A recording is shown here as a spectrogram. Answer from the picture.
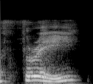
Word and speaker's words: three: you fixed that and the three with a th not t so you have a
